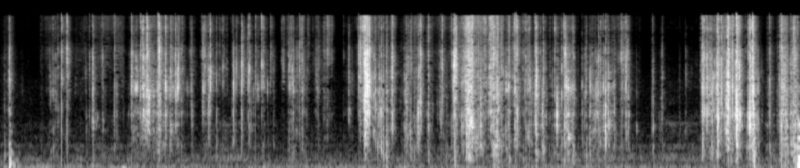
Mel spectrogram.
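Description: Foil booster pack wrapper crinkling in irregular bursts as it is handled and torn open, with a last burst of crinkling near the end.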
